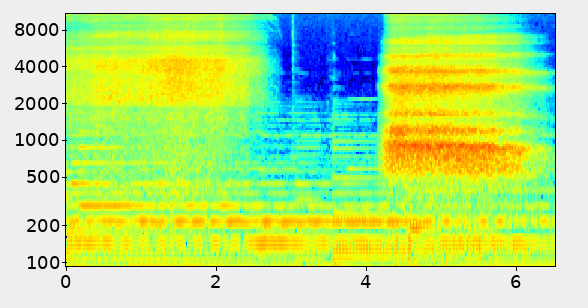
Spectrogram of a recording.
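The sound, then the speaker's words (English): Deep breathing through the mouth: a long, airy inhale of about three seconds, a short pause, then a louder, rushing exhale that fades away, all over a soft, steady background tone. “out through your mouth, imagining you are breathing fire like a dragon. Ready? Deep breath in and out.”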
